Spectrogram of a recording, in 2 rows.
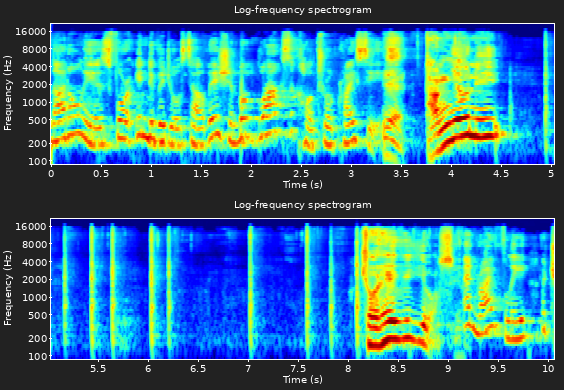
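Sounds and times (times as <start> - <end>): chalk tapping on chalkboard: 4.9 - 6.4, 7.0 - 8.4.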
